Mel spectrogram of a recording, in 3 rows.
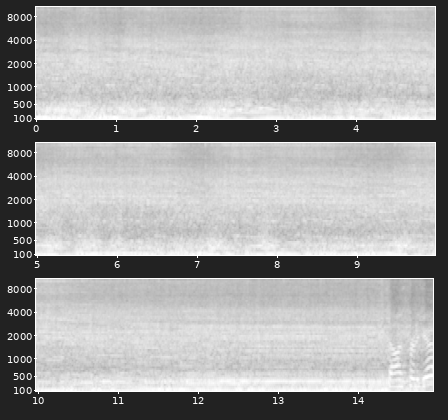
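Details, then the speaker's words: Yamaha TTR125 dirt bike (believed 2003) after top and bottom end rebuild, following a knock from running out of oil; crisp revs rise and fall smoothly, no ticking or knocking; runs and sounds really good. "all right runs and sounds good no ticking sounds really good"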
